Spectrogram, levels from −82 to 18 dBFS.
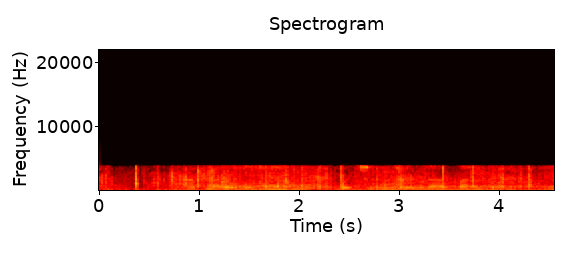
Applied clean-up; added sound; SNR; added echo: none; Skateboard; -5 dB; none.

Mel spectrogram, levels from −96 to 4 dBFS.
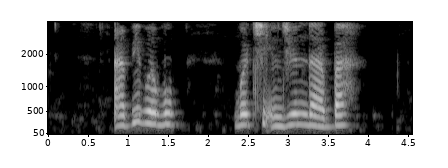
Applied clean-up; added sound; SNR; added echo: none; none; none; none.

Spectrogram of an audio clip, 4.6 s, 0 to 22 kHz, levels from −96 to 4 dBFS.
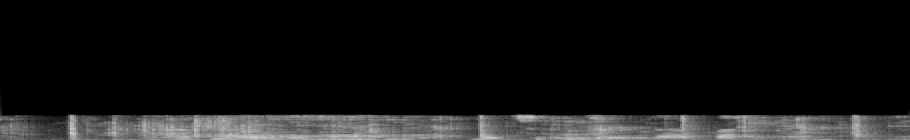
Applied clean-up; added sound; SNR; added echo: classical method log-MMSE.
